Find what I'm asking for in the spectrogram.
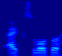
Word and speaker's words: axolotl: Okay, so they built their structures around these axolotl habitats.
